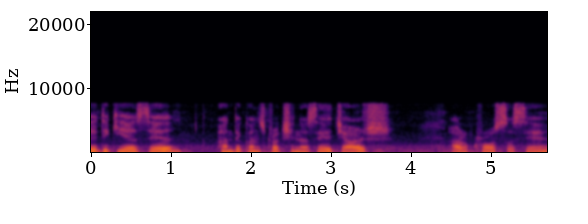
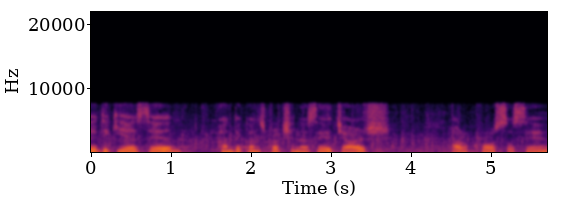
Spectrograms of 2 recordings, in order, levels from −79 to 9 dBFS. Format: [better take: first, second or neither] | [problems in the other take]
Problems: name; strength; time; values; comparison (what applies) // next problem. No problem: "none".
first | background sound (Applause); 19 dB below the speech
